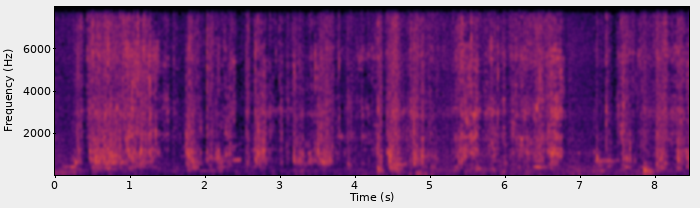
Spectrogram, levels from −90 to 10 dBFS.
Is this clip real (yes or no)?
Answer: yes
